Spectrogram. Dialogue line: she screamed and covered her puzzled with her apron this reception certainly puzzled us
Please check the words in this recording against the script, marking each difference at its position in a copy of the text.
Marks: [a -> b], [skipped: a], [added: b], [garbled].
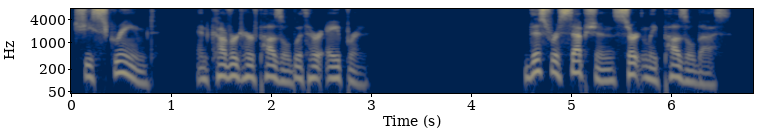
she screamed and covered her puzzled with her apron this reception certainly puzzled us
